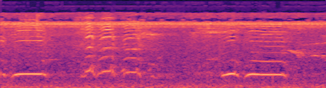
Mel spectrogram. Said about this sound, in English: Oh, that is a creamy pigeon.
